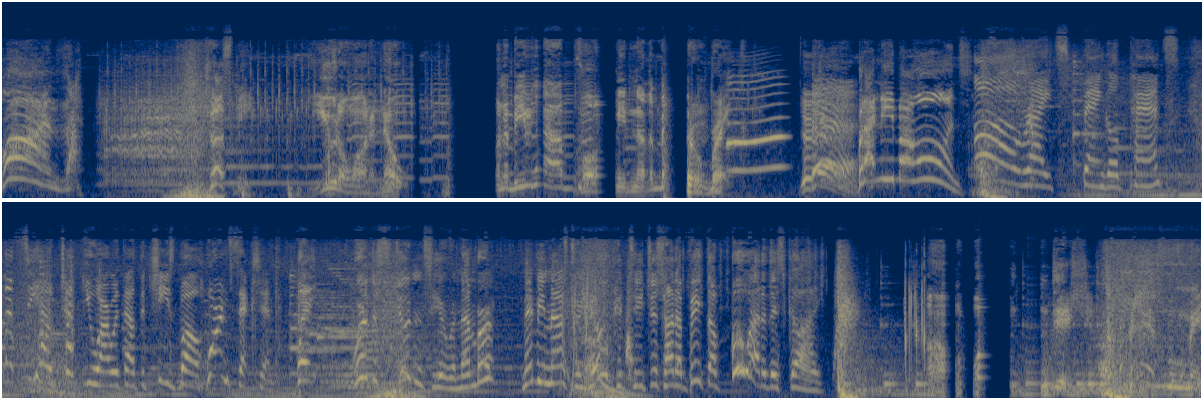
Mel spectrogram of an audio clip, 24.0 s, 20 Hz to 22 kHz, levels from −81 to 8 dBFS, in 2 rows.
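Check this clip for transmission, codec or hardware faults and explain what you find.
The clip shows network transmission faults of three kinds: repeated packet loss, long dropouts and one short burst of loss.

Repeated packet loss (robotic sound) runs from 4.09 to 6.16 s and from 21.41 to 22.41 s. The first stretch has five gaps, the longest 183 ms, with about 20% of the span concealed. The second has three gaps, the longest 128 ms, with about 36% concealed. Each hole is filled by stretching the last sound. The holes come close together. The audio turns choppy, with pieces missing.

Long network dropouts occur at 4.46 to 4.96 s, 6.61 to 6.87 s and 21.76 to 22.10 s. The missing audio runs to about 480, 240 and 300 ms. In each one the last sound carries on briefly as a fading buzz or hiss. It then gives way to silence lasting about 380, 80 and 160 ms. The audio returns later, without the lost part. 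The likely cause is that no packets arrived for the whole gap.

A burst of packet loss occurs at 8.04 to 8.12 s, with about 60 ms missing. A few packets in a row were lost or arrived too late to play. The receiver held the last sound and faded it across the gap. The result is a brief held buzz or hiss. The audio then picks up slightly further on, and the short section in between is gone.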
